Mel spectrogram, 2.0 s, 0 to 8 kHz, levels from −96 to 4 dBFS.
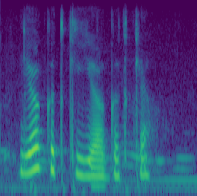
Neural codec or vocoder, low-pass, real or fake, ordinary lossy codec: none; 7.2 kHz; real; Opus, 24 kbps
